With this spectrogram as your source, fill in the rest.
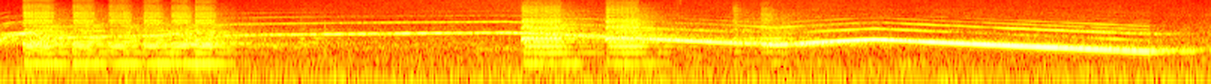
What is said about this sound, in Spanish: Queda claro, la sirena nos anuncia que ya se ha acabado ese minuto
